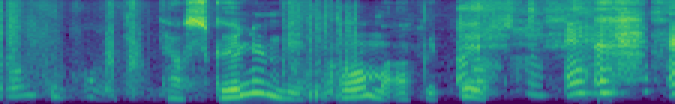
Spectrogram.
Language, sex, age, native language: Icelandic, other, 60-69, Russian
